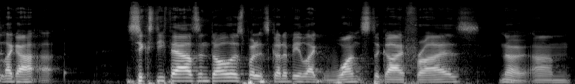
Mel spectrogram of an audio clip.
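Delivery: normal talking voice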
